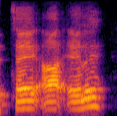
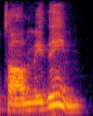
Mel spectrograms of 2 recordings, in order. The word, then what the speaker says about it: Talmidim: Se escribe T-A-L-M-I-D-I-M.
